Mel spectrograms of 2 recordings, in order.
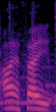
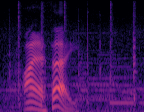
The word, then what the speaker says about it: IFA: It means I'm back at IFA this year for 2025 to take a look at the latest and greatest technology. But the only problem is, I've been saying IFA all wrong. It's not called IFA, it's called IFA.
